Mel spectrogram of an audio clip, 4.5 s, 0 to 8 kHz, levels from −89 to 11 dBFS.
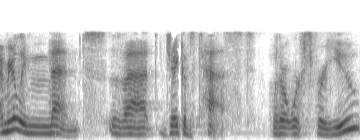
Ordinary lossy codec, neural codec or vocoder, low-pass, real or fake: AAC, 16 kbps; none; 7.2 kHz; real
